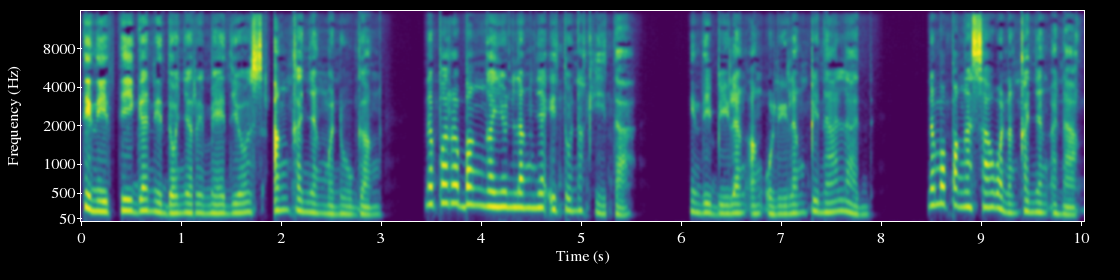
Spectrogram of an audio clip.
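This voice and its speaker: A woman's voice: fairly low pitch, warm tone, no room sound, studio quality. A woman giving a dramatic scripted narration of a romance audio story.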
